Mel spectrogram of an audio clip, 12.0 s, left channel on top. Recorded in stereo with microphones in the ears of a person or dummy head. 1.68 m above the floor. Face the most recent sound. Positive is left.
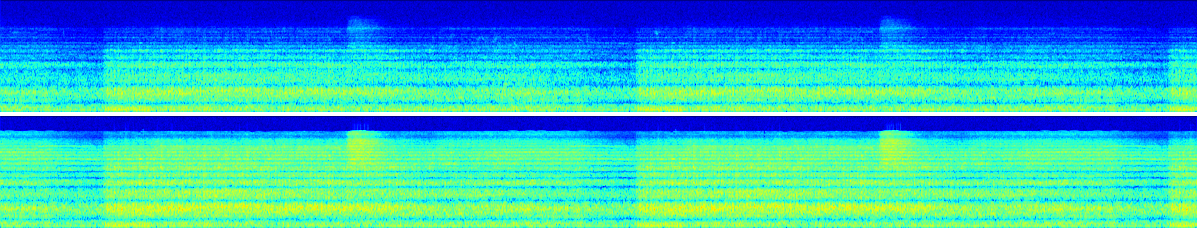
turn(degrees=-85)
